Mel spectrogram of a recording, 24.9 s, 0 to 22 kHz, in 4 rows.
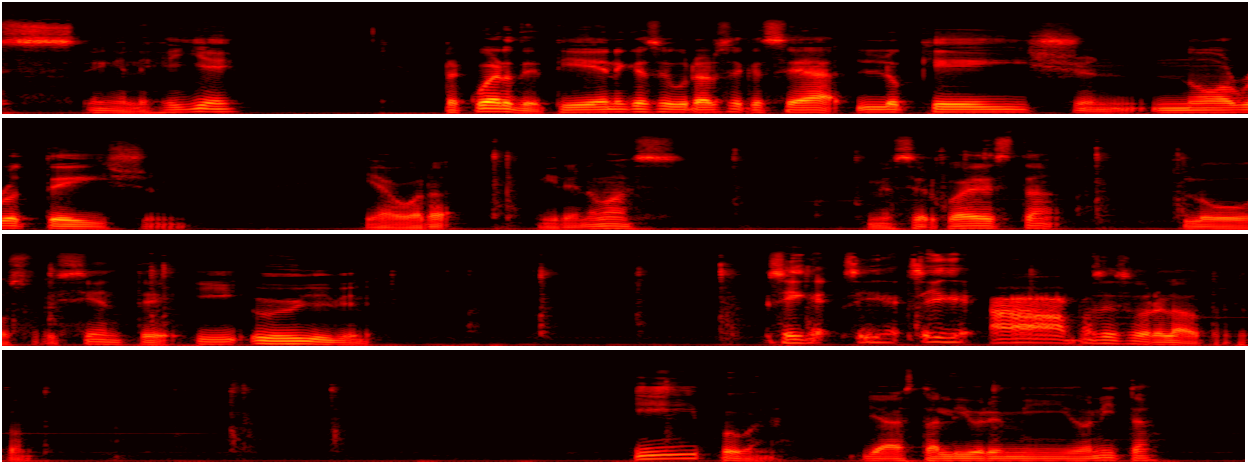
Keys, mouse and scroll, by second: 0.0 Right, 0.6 3, 1.1 Return, 2.8 click, 6.0-8.2 drag, 10.0 p, 11.2 Down, 11.8 Left, 12.4 Right, 13.0 Up, 13.4 Left, 14.0 Down, 14.6 Up, 15.7 Right, 17.4 Up, 17.8 Left, 18.9 Right, 21.2 Left, 21.6 Right, 23.3 Up.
